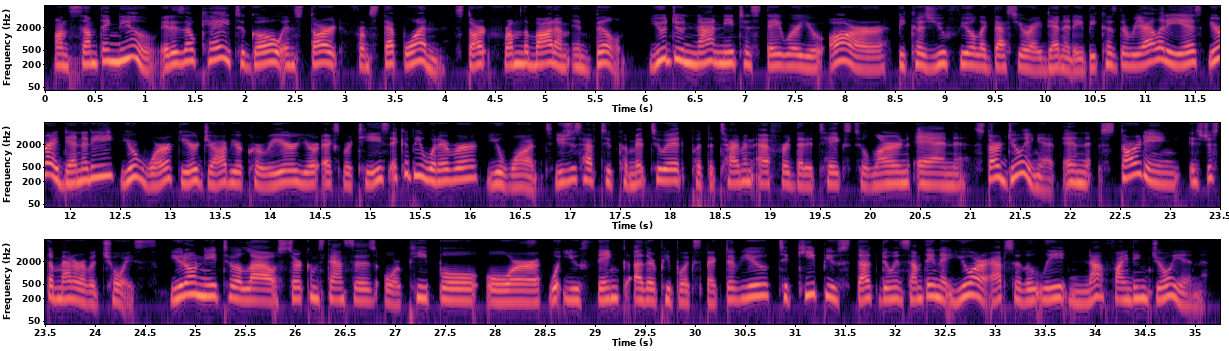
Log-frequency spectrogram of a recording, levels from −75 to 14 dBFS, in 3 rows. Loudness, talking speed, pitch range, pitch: -18 LUFS, 195 wpm, 180-225 Hz, 200 Hz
